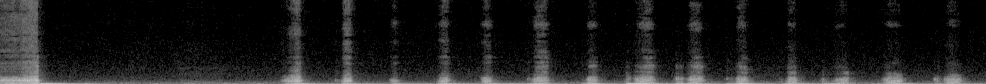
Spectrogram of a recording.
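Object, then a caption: Foam microphone windscreen. A small flat makeup brush sweeps against the sides of a black foam microphone windscreen. A short broad burst of rustle opens the clip, followed by a quiet pause. Then come soft, low, muffled scratchy strokes at about two per second in a loose, uneven rhythm.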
